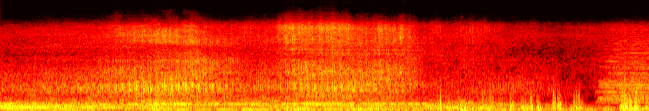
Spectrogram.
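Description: Approaching diesel freight train, a steady roar of locomotive engines. About six seconds in, the locomotive horn begins sounding a chord.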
